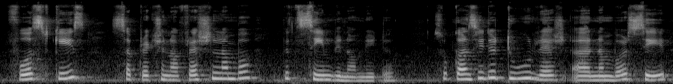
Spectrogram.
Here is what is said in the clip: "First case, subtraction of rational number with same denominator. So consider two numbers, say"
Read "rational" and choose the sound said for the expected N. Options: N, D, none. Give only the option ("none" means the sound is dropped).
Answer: none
